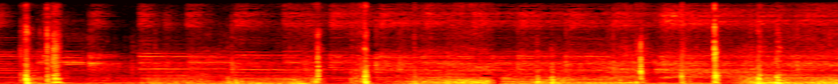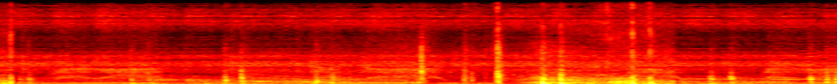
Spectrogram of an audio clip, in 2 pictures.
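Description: Skateboard wheels rolling on concrete, with several sharp clacks of the board's tail popping and landing, over background music.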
